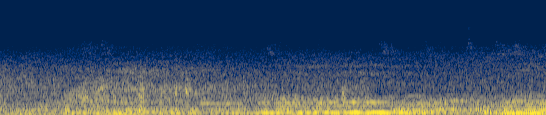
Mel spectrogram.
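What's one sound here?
A car drives past on a street outdoors.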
